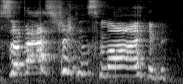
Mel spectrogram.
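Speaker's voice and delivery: piercing, shrill high scream at full volume. Retelling what the other player screamed last time: imitating a scream. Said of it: "And you screamed".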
